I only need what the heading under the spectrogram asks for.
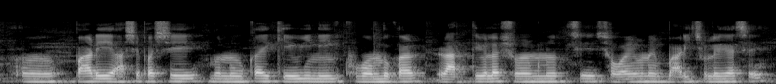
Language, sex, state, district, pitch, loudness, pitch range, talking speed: Bengali, male, West Bengal, Kolkata, 130 Hz, -19 LUFS, 130-135 Hz, 140 wpm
